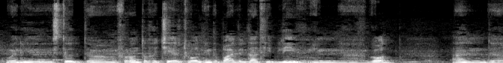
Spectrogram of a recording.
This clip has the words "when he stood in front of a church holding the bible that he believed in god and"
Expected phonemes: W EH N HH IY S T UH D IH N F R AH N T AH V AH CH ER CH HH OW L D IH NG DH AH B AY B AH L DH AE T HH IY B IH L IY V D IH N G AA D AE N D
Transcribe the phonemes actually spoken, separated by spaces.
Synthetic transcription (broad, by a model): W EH N HH IY S T UH D IH N F R AH N T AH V AH CH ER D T OW L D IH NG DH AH B AY B AH L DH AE T HH IY B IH L IY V IH N G AA D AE N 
